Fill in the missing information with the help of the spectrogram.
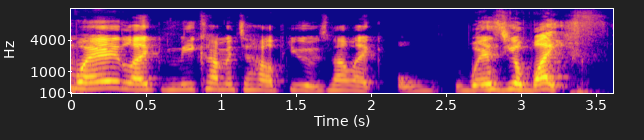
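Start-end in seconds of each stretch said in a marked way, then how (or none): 2.6-3.4 put-on Staten Island accent. Give an example of what you would not say when coming to help, in a Staten Island accent. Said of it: "That was more like Staten Island".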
